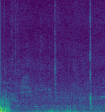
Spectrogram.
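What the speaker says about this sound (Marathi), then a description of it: "बघा कशी पळाली बोट." A motorboat speeds over the sea off Malvan beach, giving a steady low engine rumble mixed with wind buffeting, fairly faint and continuous.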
